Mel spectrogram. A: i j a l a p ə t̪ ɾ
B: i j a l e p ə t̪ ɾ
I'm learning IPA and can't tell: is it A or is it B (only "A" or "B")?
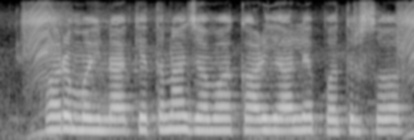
B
